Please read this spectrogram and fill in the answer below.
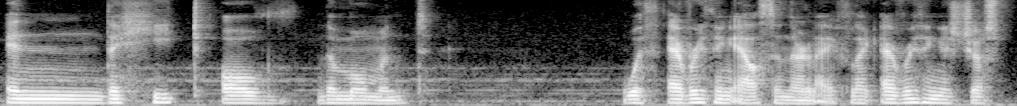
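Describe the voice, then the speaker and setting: A man giving a casual tarot card reading, hoarse and losing his voice, rambling loosely with lots of fillers. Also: on the low side, little pitch movement, measured pace, darkish tone.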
